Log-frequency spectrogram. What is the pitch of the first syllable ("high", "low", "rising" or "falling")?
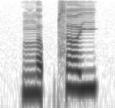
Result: rising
